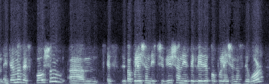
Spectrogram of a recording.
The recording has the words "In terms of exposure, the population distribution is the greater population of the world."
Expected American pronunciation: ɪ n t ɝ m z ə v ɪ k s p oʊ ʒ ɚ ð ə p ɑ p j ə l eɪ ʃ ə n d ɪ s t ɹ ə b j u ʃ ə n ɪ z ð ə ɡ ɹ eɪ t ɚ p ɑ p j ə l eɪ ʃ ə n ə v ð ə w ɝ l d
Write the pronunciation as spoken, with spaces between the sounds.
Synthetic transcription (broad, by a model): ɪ n t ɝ m ə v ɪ k s p oʊ ʃ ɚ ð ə p ɑ p j ə l eɪ ʃ ə n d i s t ɹ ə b j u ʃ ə n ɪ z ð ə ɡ ɹ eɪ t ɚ p ɑ p j ə l eɪ ʃ ə n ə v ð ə w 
